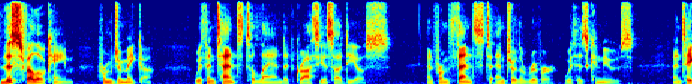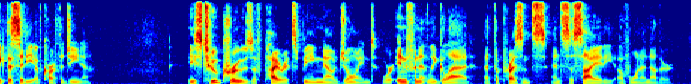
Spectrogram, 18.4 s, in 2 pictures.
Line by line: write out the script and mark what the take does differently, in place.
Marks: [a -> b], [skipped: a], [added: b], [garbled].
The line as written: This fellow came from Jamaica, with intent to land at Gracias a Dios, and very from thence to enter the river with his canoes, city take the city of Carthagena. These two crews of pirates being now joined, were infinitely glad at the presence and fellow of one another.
This fellow came from Jamaica, with intent to land at Gracias a Dios, and [skipped: very] from thence to enter the river with his canoes, [city -> and] take the city of Carthagena. These two crews of pirates being now joined, were infinitely glad at the presence and [fellow -> society] of one another.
